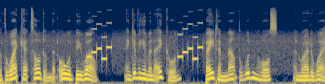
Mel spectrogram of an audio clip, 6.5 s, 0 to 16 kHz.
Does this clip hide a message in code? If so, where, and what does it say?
Yes: five-tone selective call (CCIR) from 1.7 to 4.0 s, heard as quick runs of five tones, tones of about 100 ms, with a squelch burst at the end and speech in English. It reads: 37011 37011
